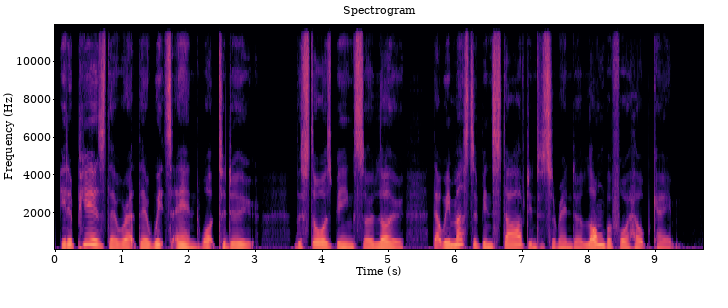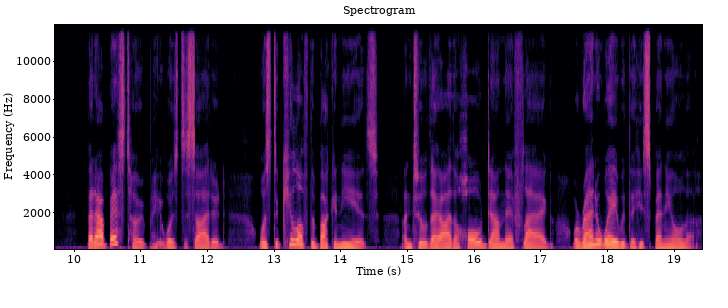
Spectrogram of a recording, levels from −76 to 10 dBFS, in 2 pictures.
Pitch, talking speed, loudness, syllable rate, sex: 190 Hz, 165 wpm, -17 LUFS, 4.5 syllables/s, female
